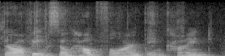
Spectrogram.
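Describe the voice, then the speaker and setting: Lively woman reading a picture book. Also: on the high side, brisk. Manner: animated storybook reading with questions to the listener. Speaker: reader to a child.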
